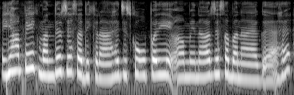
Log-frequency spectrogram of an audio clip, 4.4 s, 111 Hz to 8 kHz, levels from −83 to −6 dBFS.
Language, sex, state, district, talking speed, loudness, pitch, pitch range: Hindi, female, Uttar Pradesh, Lalitpur, 215 wpm, -15 LUFS, 270 Hz, 245-285 Hz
